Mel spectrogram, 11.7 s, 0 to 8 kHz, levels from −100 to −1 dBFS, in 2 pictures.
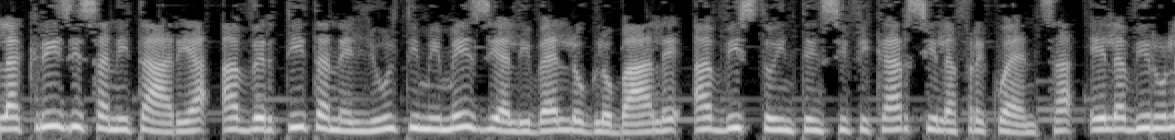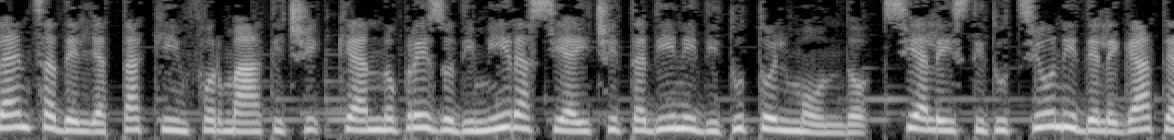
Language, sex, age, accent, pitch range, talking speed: Italian, female, 30-49, native, 200-245 Hz, 190 wpm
